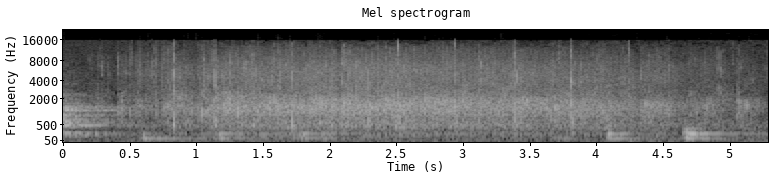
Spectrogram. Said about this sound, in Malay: Sekali lagi tepukan untuk rakan-rakan kita dari Sabah.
